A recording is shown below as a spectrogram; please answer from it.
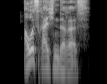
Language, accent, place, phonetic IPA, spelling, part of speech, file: German, Germany, Berlin, [ˈaʊ̯sˌʁaɪ̯çn̩dəʁəs], ausreichenderes, adjective, De-ausreichenderes.ogg
- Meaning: strong/mixed nominative/accusative neuter singular comparative degree of ausreichend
